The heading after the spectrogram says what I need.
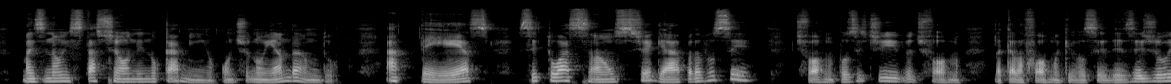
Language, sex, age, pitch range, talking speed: Portuguese, female, 50-69, 110-170 Hz, 120 wpm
